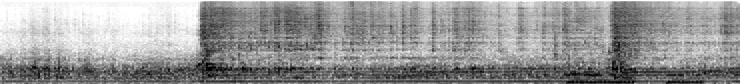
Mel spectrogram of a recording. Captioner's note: bottles crushing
